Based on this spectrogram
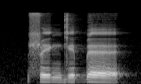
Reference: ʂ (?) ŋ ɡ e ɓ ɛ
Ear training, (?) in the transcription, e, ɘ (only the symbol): e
